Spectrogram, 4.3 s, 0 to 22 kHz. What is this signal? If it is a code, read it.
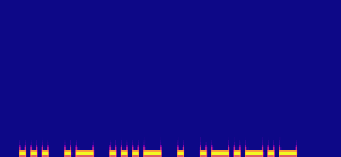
Morse code, heard as a keyed tone, about 17 wpm, 700 Hz. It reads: SAVE.
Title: Sentences from Top 1100 Words 17wpm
